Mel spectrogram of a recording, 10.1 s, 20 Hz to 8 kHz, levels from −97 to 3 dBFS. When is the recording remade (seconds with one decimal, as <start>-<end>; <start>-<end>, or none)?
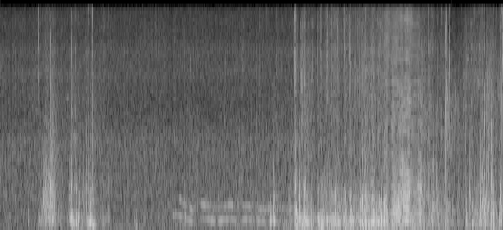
7.7-8.4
